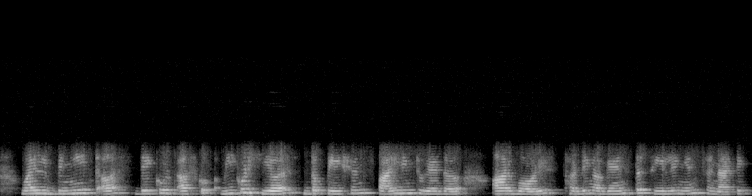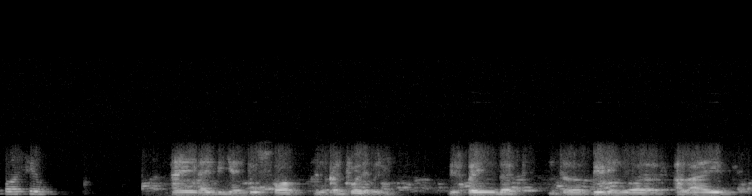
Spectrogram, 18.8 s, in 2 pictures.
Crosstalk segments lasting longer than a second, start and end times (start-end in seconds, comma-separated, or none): none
